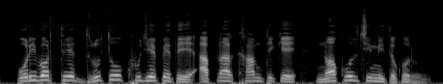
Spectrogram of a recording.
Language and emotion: Bengali, neutral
